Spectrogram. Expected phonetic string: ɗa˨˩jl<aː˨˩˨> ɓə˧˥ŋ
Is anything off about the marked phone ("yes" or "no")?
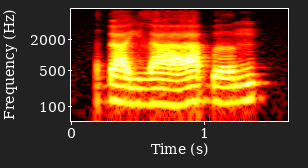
yes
